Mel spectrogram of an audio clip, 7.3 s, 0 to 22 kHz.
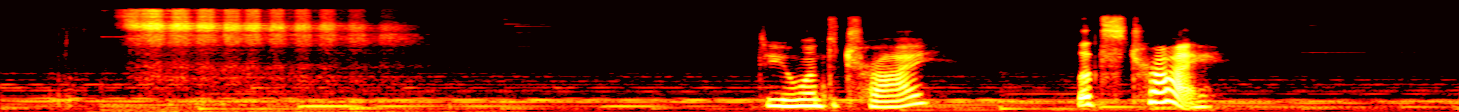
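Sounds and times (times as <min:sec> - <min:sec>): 
person exhaling with a long hiss imitating a snake: 0:00.5 - 0:02.2
speech: 0:03.8 - 0:04.8, 0:05.4 - 0:06.2.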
